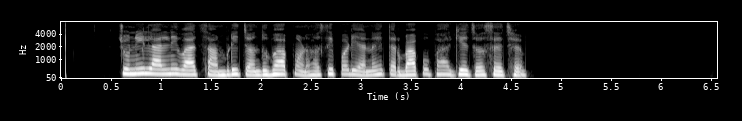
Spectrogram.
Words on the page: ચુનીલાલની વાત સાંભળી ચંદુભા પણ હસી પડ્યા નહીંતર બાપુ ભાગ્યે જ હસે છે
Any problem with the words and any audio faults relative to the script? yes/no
no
